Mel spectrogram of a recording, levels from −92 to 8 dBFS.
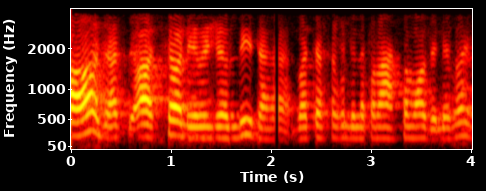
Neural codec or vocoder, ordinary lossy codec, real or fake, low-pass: autoencoder, 48 kHz, 128 numbers a frame, DAC-VAE, trained on Japanese speech; none; fake; 3.6 kHz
